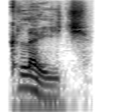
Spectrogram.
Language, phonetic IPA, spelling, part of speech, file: Polish, [ˈklɛʲit͡ɕ], kleić, verb, Pl-kleić.ogg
